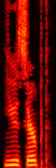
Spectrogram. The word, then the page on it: usurped: British English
